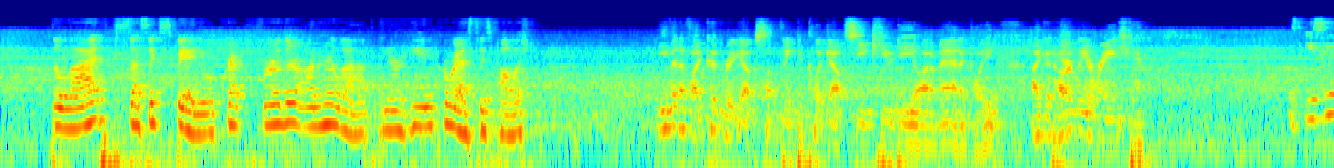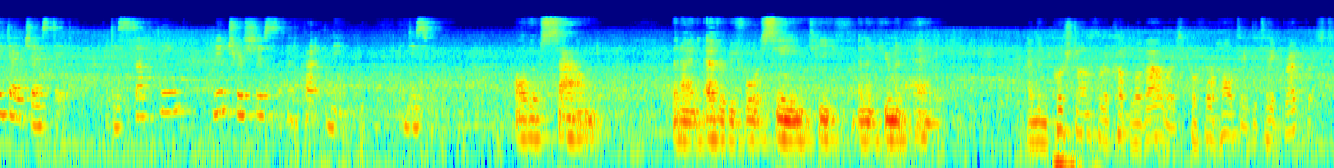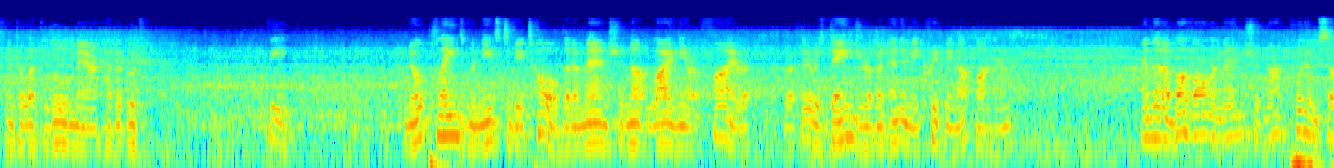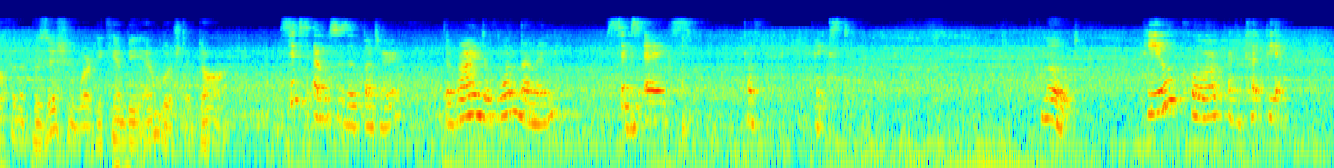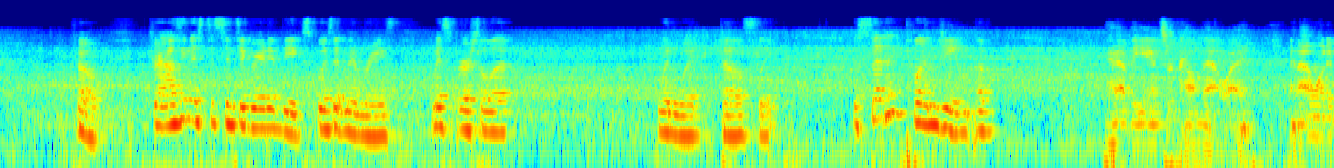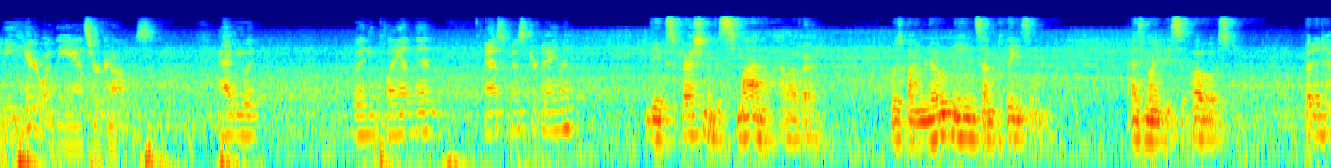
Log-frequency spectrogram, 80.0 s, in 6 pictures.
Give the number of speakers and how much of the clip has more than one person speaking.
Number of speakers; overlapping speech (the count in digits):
5, no overlap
